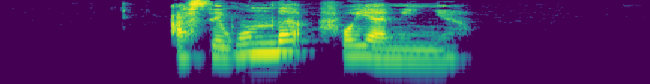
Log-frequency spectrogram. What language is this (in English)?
Galician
